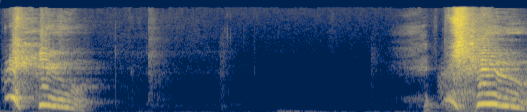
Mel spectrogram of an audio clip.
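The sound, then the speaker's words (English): Two loud sneezes separated by a few seconds of near silence, each a sharp explosive burst with a brief voiced onset and a rough, breathy release. “All Sneezes right. hurt.”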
